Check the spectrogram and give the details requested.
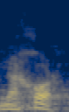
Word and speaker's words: Najor: Y tengo un amigo que su apellido es Najor con J porque es más bien pronunciado así, Najor.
